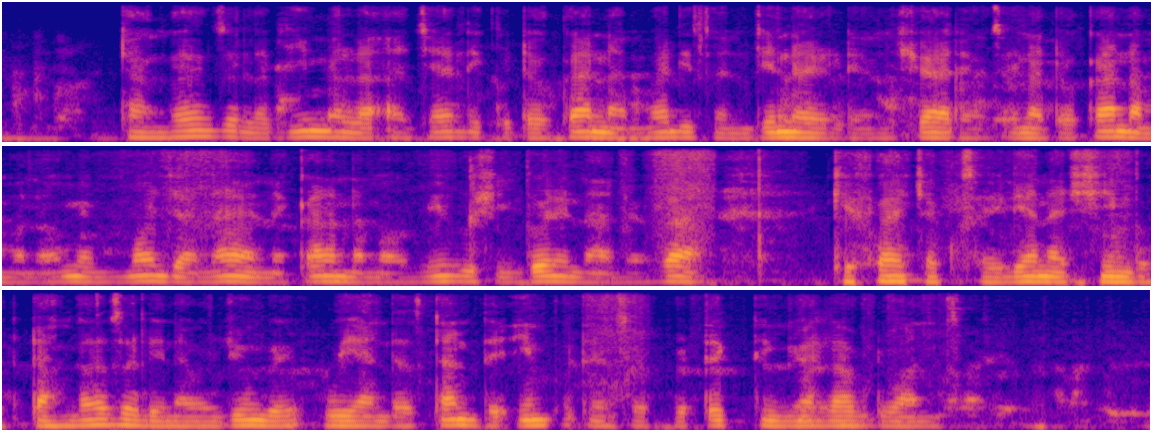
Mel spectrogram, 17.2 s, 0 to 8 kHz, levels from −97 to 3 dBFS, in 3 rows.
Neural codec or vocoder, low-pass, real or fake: codec, 16 kHz, 8 kbps, FreqCodec, smaller model; 7.2 kHz; fake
